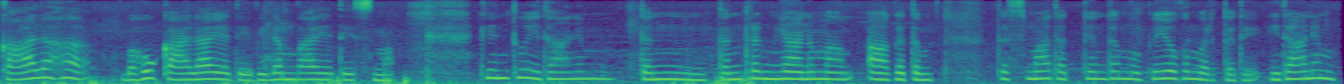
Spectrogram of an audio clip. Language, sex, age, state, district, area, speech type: Sanskrit, female, 18-30, Tamil Nadu, Tiruchirappalli, urban, spontaneous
